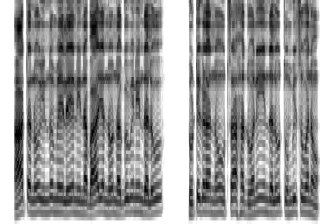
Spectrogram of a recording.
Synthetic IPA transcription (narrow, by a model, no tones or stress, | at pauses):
aːt̪ɐnuind̪umeːle̞ninːɐbaːjɐnːunɐɡuʋinind̪ɐluː | t̪uʈːiɡɐɭɐnːuːt̪saːɦɐd̪ʋɐnijind̪ɐluːt̪umbisuʋɐnu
